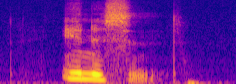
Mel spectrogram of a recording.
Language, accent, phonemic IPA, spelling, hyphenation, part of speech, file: English, US, /ˈɪnəsənt/, innocent, in‧no‧cent, adjective / noun, En-us-innocent.ogg
- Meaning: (adjective) 1. Free from guilt, sin, or immorality 2. Bearing no legal responsibility for a wrongful act 3. Without wrongful intent; accidental or in good faith 4. Naive; artless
